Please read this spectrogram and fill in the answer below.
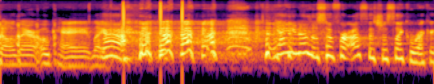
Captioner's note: laughs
